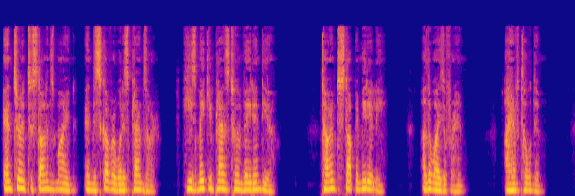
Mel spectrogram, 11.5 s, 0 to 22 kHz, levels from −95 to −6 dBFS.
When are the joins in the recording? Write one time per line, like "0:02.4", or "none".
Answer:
0:01.6
0:03.5
0:08.9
